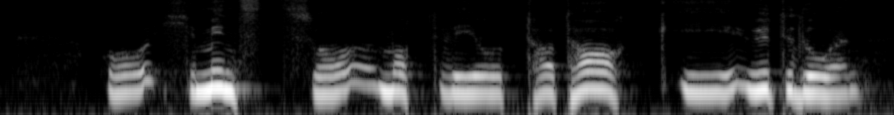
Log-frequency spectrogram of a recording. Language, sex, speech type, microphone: Norwegian, male, spontaneous, Sennheiser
